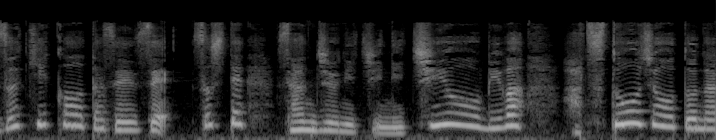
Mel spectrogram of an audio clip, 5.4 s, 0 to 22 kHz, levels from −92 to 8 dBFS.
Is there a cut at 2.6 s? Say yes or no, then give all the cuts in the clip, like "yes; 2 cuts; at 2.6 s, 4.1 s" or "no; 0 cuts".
no; 0 cuts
